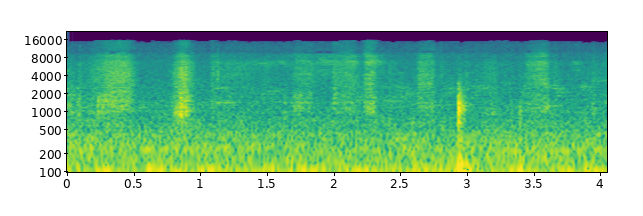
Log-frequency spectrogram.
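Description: Chalk dragged across jumpsuit fabric to mark a sewing pattern, a quiet series of soft scratchy strokes close up in a still room, ending in a light tap.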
